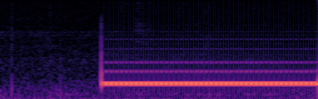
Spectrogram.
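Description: An outgoing phone call ringing unanswered: after a faint quiet moment, a steady electronic telephone tone starts abruptly and holds at an even level.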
